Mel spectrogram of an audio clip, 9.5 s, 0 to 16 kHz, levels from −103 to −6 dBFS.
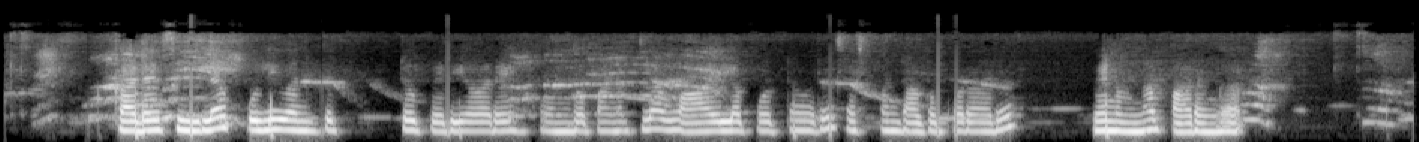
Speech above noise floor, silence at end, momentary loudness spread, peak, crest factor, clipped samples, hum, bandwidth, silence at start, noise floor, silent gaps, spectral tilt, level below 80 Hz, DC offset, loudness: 36 dB; 0.05 s; 15 LU; -2 dBFS; 16 dB; under 0.1%; none; 7.6 kHz; 0.25 s; -53 dBFS; none; -7 dB/octave; -64 dBFS; under 0.1%; -19 LUFS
